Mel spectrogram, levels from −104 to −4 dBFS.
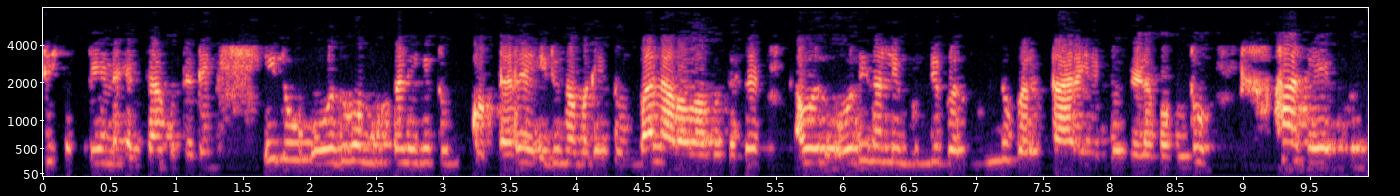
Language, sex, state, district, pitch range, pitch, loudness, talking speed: Kannada, female, Karnataka, Dharwad, 225-295 Hz, 250 Hz, -18 LUFS, 90 wpm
